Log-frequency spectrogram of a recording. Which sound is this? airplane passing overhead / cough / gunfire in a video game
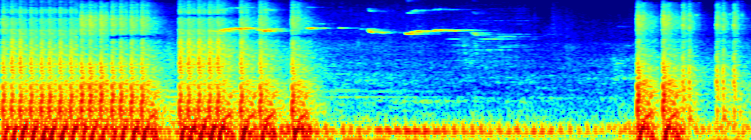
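gunfire in a video game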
